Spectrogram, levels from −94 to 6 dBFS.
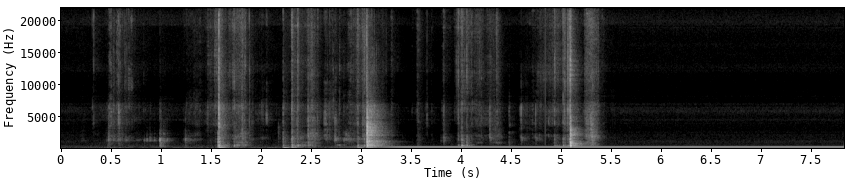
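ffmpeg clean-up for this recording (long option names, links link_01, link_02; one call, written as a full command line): ffmpeg -i in.wav -af "adeclick=threshold=4,bandreject=frequency=260:width=30" out.wav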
